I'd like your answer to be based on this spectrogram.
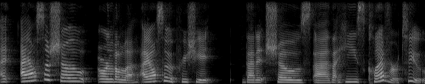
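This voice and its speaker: A woman with an American accent speaks at a fairly slow pace in a bright, sharp, high voice with lively intonation, on a very clean recording with a silent background. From rural US, small town. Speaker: comic artist and podcaster. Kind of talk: casual chat.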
